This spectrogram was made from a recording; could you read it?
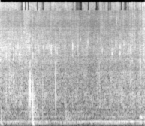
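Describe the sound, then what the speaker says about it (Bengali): Prawns frying in hot oil in a pan for a bottle gourd curry give a steady, close hiss of sizzling with a few sharper spits and pops, continuous and alone without speech. "চিংড়ি মাছটা ভেজে আমি তুলে নেব।"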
